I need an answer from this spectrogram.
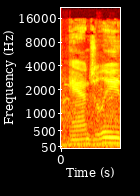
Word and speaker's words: Angeli: Can you give me your first and last name and how to spell it, please? Sure, my name is Jake Angeli. That's Jake. Angeli, I was saying it wrong.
